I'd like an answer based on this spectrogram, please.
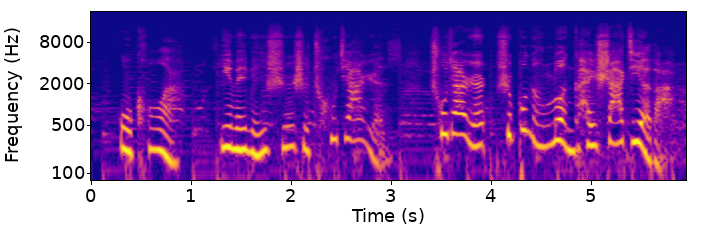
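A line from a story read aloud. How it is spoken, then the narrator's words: Gentle. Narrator (Chinese): 我只能温柔的说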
